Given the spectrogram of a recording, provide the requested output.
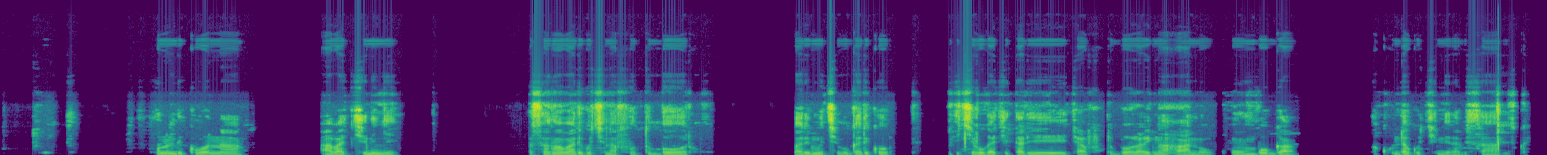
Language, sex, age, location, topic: Kinyarwanda, male, 18-24, Nyagatare, government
